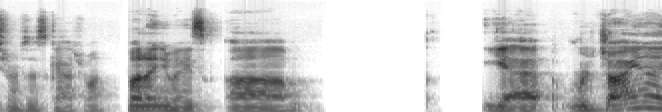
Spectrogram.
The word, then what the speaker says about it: Regina: But anyways, yeah, Regina is what I was taught when I was growing up, like, in Canada. Like, that's how you pronounce that word when you see that word.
